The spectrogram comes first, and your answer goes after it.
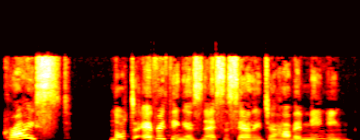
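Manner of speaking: high, loud exasperated outburst; fed up with the question. Acted. Snaps at own repeated question.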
